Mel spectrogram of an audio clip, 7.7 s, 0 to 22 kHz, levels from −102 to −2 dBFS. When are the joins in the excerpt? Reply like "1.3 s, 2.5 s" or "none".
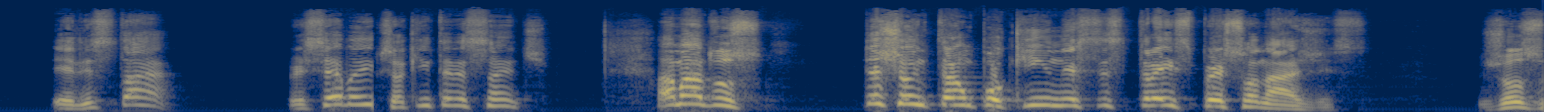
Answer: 1.9 s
